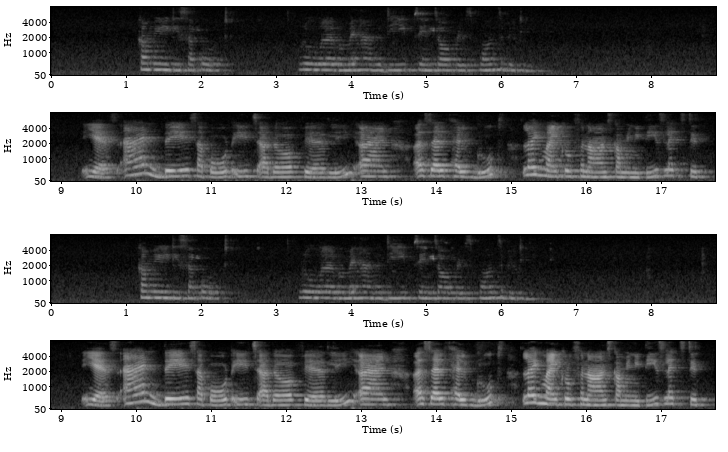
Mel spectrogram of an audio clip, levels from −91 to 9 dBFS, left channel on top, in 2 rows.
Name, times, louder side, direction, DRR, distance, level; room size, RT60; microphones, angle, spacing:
voice 1, 1.2-2.3 3.3-6.5, right 1 dB, 20° right, 3.5 m, -40 dB
voice 2, 9.3-14.8 15.2-17.6, right 4 dB, 80° right, 1.3 m, -28 dB
18.0 x 7.3 x 9.6 m
head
